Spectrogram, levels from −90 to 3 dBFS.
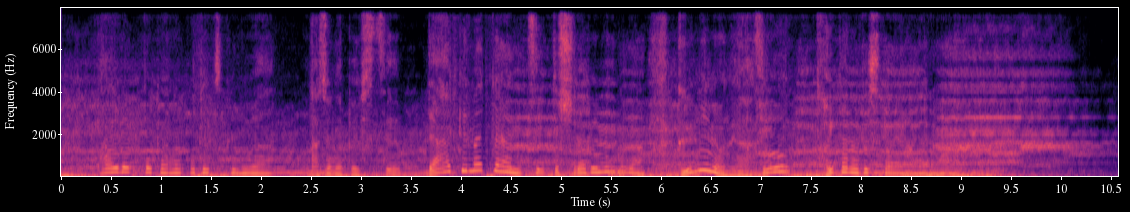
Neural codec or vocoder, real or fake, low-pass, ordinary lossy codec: codec, 16 kHz, 4 kbps, FunCodec, trained on LibriTTS, 50 frames a second; fake; none; none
